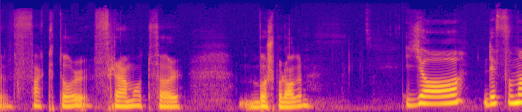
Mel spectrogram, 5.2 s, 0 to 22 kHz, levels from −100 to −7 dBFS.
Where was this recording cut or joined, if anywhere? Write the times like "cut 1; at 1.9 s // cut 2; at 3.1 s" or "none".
cut 1; at 0.9 s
